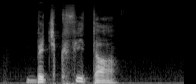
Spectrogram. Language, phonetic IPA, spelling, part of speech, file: Polish, [ˈbɨt͡ɕ ˈkfʲita], być kwita, phrase, Pl-być kwita.ogg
